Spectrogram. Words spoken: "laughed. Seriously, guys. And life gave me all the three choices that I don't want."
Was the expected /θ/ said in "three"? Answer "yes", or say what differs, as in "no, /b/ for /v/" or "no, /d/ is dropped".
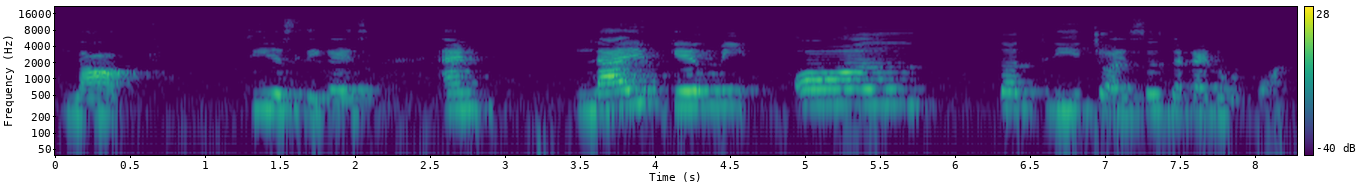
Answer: no, /t/ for /θ/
